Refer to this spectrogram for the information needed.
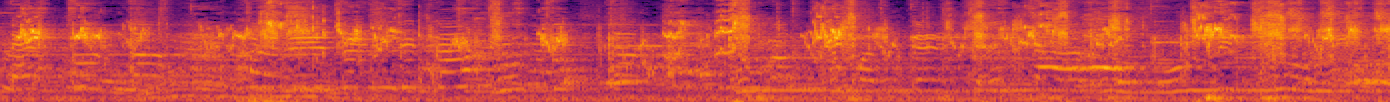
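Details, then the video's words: Happy budgie chattering with dense, buzzy chirps and squeaky twitters in irregular runs, with a few louder squawk-like notes, while music with held tones plays underneath throughout. "Happy budgie chirping sound"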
